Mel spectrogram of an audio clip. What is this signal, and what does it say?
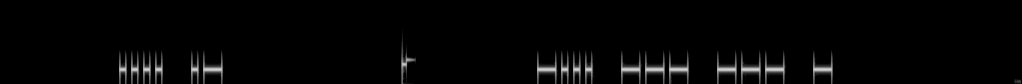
Morse code, heard as a keyed tone, about 20 wpm, spaced as for 16 wpm, 700 Hz. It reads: HA BOOT
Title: 256 Lesson 42a - Words 12-20wpm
